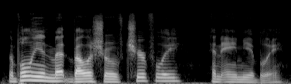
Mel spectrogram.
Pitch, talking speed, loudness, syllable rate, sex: 135 Hz, 125 wpm, -18 LUFS, 5.9 syllables/s, male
